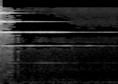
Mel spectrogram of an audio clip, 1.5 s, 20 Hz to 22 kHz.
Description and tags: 21st chime in Mark Tree with 23 chimes
barchime, chime, marktree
